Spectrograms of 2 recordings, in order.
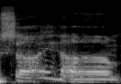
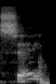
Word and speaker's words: Sai: Good morning to you too, Sai. Thank you for subscribing. Yes, you can get a card. It is Sai, or Sai, not Say.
